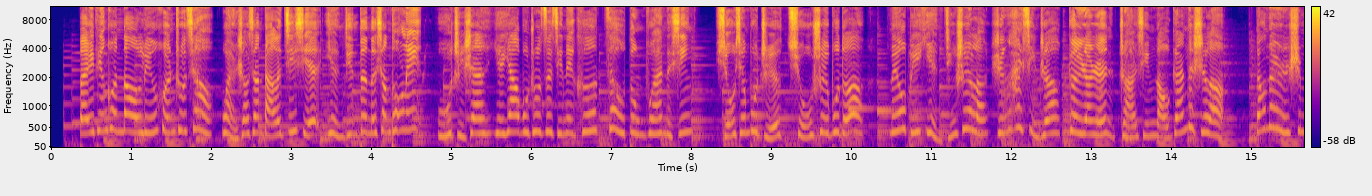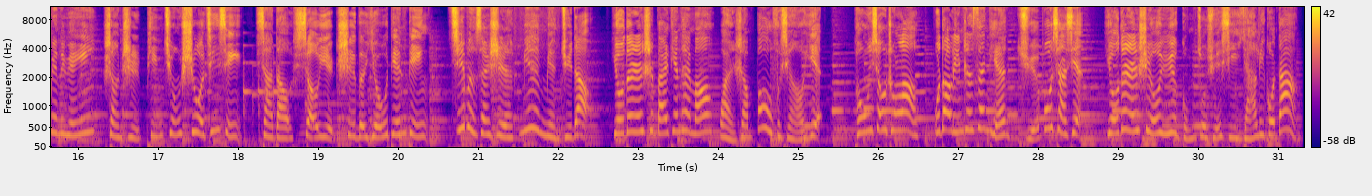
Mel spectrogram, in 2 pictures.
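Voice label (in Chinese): 女国大音-熬夜MG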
